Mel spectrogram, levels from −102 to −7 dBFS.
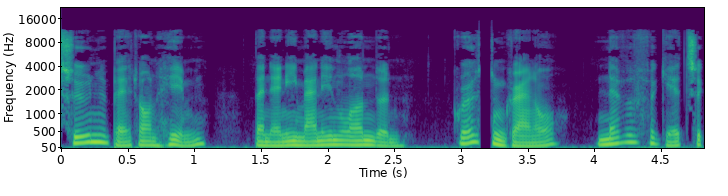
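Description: At 3.08 s the speech drops abruptly into silence for about 0.15 s, resuming at 3.23 s with timing intact. This is a corrupt frame muted: damaged compressed data was rejected by the decoder, and the player filled the gap, which fits two frames, with silence.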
